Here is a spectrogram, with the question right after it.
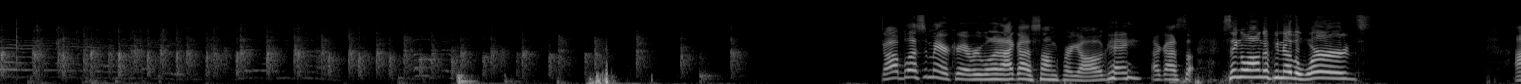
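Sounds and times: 
open-mic comedy audience clapping to welcome a comedian: 0.0 - 7.6
speech: 4.6 - 4.8, 8.8 - 13.7.

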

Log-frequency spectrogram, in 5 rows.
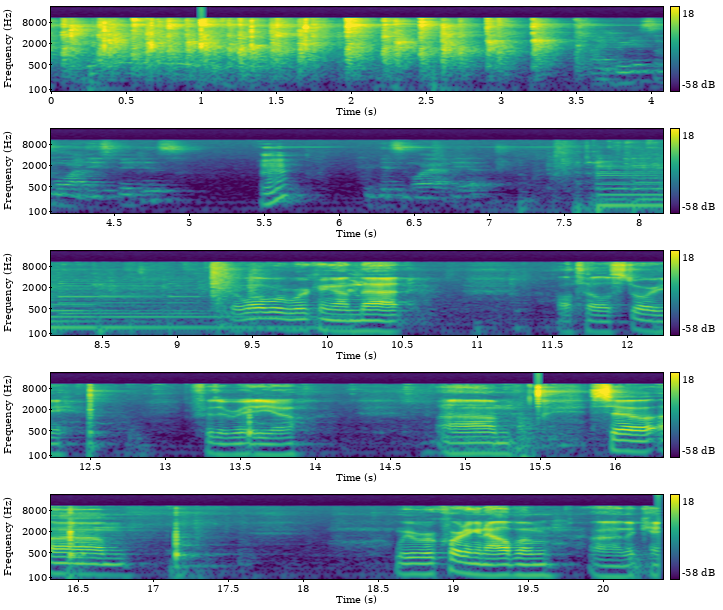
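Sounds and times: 
audience round of applause: 0.0 - 3.7
speech: 3.8 - 8.2, 9.4 - 10.7, 11.6 - 12.6, 13.2 - 14.1, 14.8 - 17.0, 18.6 - 20.3.

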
